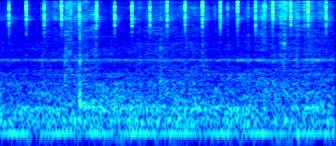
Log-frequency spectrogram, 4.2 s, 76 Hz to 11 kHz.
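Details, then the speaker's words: 1950 Buick Roadmaster New Haven dash clock after cleaning and oiling: crisp, even ticking about two beats a second, steady; once wound it started the balance wheel on its own without jostling, running freely. "this is the goal that you can just wind it and then without doing anything i didn't even have to jostle the clock it went ahead and started activating the balance wheel"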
